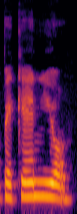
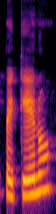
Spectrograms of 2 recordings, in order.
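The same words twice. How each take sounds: First: The n is followed by a y sound. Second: The n is a plain n sound. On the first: The speaker calls it right. "the N becomes a Y sound. So pequeño" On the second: The speaker calls it wrong. "instead of saying pequeño, the way it looks"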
